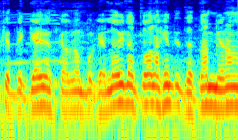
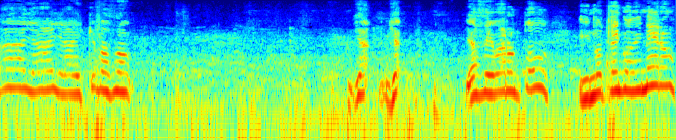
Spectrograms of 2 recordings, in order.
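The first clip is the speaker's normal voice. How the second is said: put-on, very high-pitched distressed cry, woman's shout; 11 semitones higher than usual. Retelling a robbery, acting out a woman who started retelling a woman's shout. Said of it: "Empezó a gritar".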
